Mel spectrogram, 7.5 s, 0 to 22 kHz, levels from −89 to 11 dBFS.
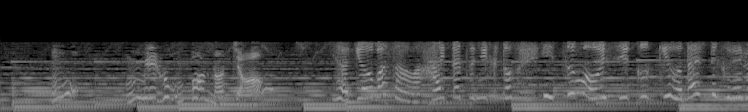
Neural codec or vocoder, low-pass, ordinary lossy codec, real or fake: none; 5.4 kHz; none; real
